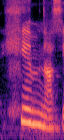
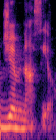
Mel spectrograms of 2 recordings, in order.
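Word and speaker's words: gimnasio: sure you pronounce that him nasi no like with an h sound not jim nacio principal's office is la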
